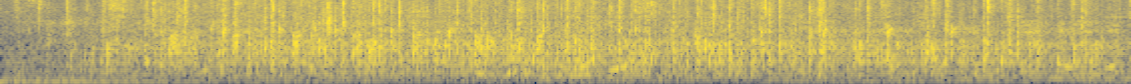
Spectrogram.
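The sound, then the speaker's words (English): A crowd on a campus applauds RSS, NPHC and PSM, clapping steadily for several seconds in a dense, loud wash with scattered voices and cheers mixed in throughout. “Give them another round of applause to RSS, NPHC, PSM.”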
